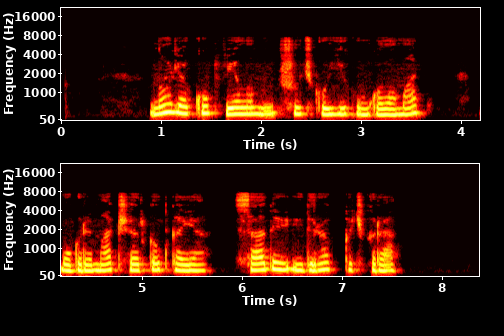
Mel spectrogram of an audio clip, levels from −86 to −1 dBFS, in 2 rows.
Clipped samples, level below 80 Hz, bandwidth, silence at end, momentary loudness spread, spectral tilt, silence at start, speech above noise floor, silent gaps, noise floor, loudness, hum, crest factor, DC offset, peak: under 0.1%; -62 dBFS; 7.8 kHz; 0.85 s; 9 LU; -7 dB/octave; 0.9 s; 66 dB; none; -80 dBFS; -15 LUFS; none; 14 dB; under 0.1%; 0 dBFS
